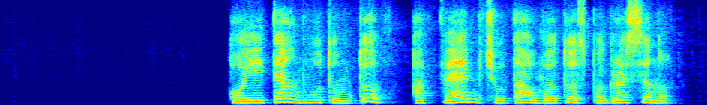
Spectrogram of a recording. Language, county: Lithuanian, Kaunas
